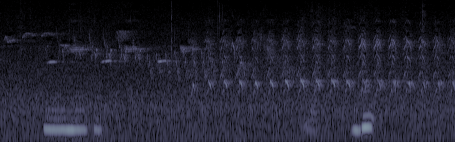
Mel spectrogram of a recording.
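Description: A cuckoo calls outdoors, its low hooting notes sounding faint, set against a busy backdrop of rapid, high, repeated chirps from other birds. No one speaks.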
